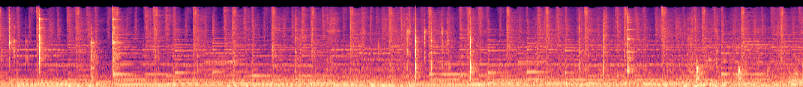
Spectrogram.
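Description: Sugar, butter and almond paste being mixed into a Danish Kringle pastry filling, heard as quiet scraping with irregular sharp clinks and taps of a utensil against a bowl, close up and with no talking.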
